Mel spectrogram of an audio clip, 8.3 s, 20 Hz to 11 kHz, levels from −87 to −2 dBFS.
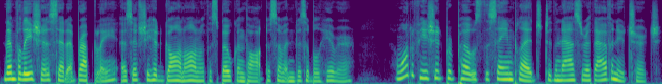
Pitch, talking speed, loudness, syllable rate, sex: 195 Hz, 230 wpm, -21 LUFS, 6.3 syllables/s, female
